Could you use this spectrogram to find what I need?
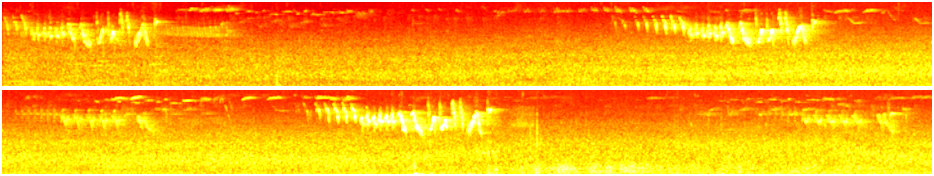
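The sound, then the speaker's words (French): Birdsong in a forest: bright, high chirping and trilling comes in a few louder bursts at intervals over a soft, steady background hiss, with fainter calls between them. “Mais avant cela, la forêt et les oiseaux vous saluent.”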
